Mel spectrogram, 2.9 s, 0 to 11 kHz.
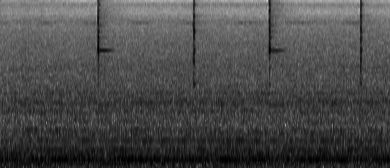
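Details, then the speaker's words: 1984 Honda Big Red three-wheeler with the gear selector in reverse: light, sharp ticks about every half to one second over a low hum as the reverse inhibitor relay switches ground to the gray wire; normal relay clicking. "you can hear this relay clicking and what it does is it takes ground from this contact on the gray wire"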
